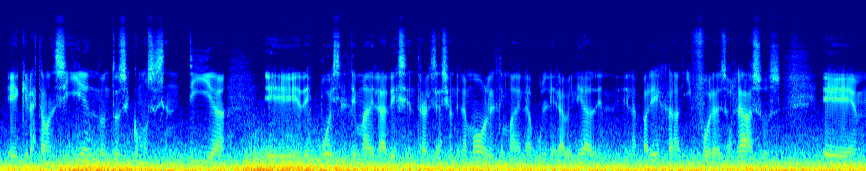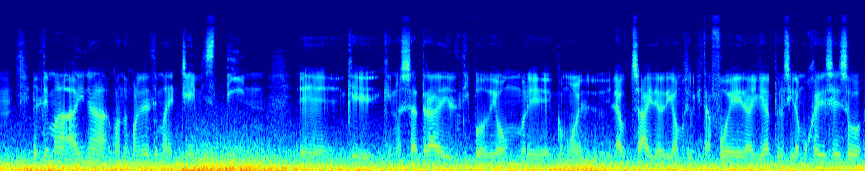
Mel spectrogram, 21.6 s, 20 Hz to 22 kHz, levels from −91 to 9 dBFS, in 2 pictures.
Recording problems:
wind noise on the microphone; heavy; 1 dB below the speech

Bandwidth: 15 kHz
